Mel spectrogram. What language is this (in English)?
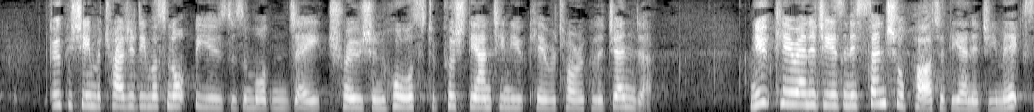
English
